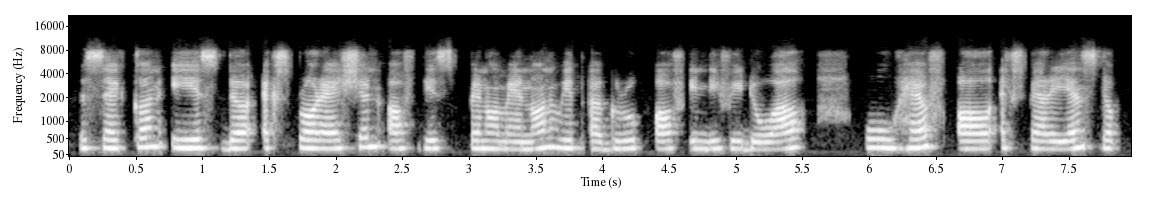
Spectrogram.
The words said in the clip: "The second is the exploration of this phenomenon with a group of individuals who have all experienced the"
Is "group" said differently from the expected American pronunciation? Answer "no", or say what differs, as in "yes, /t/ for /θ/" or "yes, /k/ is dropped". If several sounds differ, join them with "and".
no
